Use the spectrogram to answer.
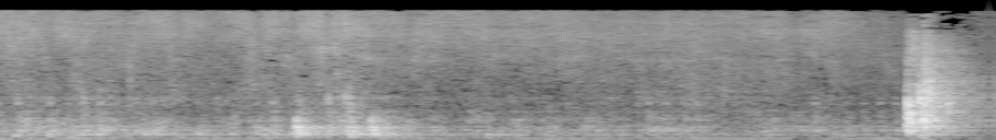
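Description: Someone wipes chalk writing off a board, making a few faint, dry rubbing strokes in a short cluster, a quiet pause, then one louder final swipe.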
